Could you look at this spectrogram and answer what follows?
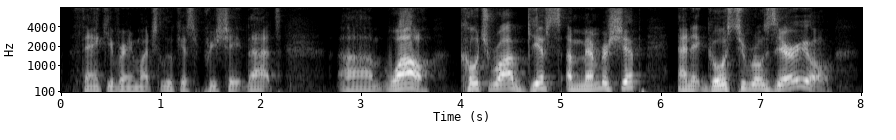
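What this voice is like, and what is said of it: Recovering voice, slightly cracking. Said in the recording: “your voice does sound better. It's a little bit better, but it's still not perfect... my voice is cracking”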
